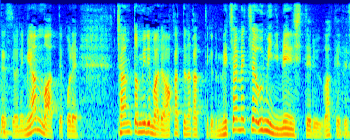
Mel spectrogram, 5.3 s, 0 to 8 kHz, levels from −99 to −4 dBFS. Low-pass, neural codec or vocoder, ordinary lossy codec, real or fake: 7.2 kHz; none; none; real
